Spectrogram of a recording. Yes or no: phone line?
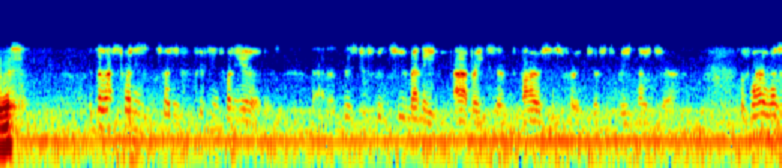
yes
